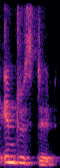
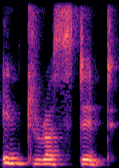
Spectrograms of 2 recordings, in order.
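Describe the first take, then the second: First: The word is said quickly with reduced syllables. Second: Every syllable is said with strong emphasis. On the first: The speaker calls it right. "We usually say interested" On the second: The speaker calls it wrong. "said every syllable of the word with a lot of emphasis"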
